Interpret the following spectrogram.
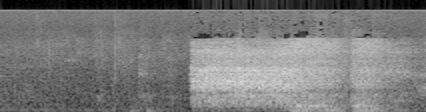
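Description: Quiet room tone, then about two seconds in a sudden loud rush of noise from a TV news clip played over the hall's speakers, holding for over a second before dying away.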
